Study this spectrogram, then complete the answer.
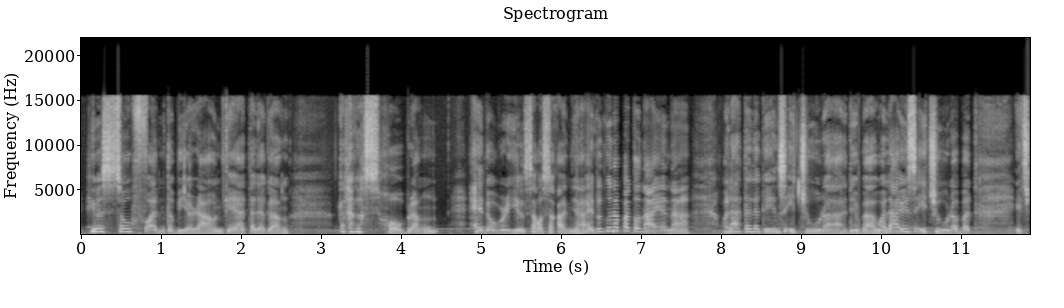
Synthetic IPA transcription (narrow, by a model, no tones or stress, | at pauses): hiwɐsːofɐ̃nt̪ʊbiɐɹawnd̪̚kɐjat̪ɐlɐɡaŋ | t̪ɐlɐɡaŋsoːbɾɐŋ | hɛd̪oːvɛɹhilsɐko̞sɐkɐɲaʔɛ̰nd̪ʊnkonɐpɐt̪ʊnaːjɐnɐ | wɐlat̪ɐlɐɡajʊnsɐʔɪt͡ʃuːɾɐd̪ɪbawɐlaʔɐjonsɐʔɪt͡ʃuːɾɐbɐt̪ʔɪ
